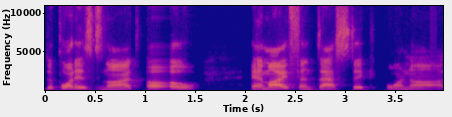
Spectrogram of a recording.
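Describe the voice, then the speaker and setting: A man speaks in a French accent at a medium pitch. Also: quiet background. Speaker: lawyer. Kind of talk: interview. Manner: halting, many repetitions and fillers.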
